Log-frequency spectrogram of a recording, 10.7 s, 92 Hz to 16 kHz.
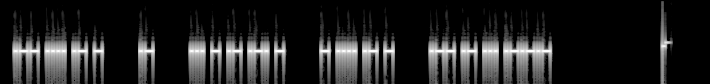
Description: Morse code, heard as a keyed tone, about 32 wpm, 700 Hz. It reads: WHAT A START THAT WAS.
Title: 2x Word-Spacing - Sentences from Top 300 Words - 30wpm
